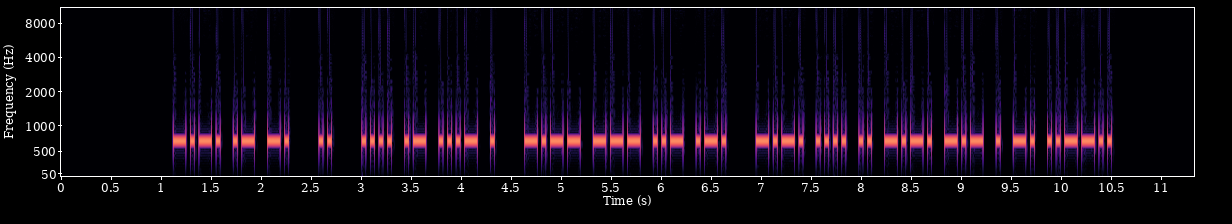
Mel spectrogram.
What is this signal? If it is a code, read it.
Morse code, heard as a keyed tone, about 27 wpm, 700 Hz. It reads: CAN I HAVE YOUR CHICKEN?
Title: Sentences from Top 1000 Words - Review Part 5 - 28wpm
